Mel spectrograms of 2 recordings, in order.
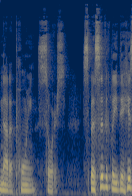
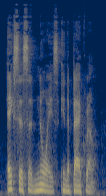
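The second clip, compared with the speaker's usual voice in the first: plain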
